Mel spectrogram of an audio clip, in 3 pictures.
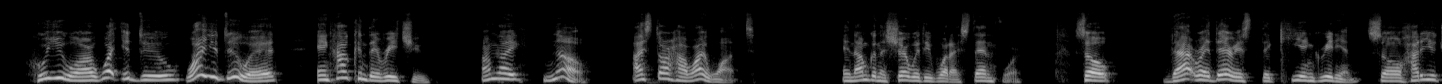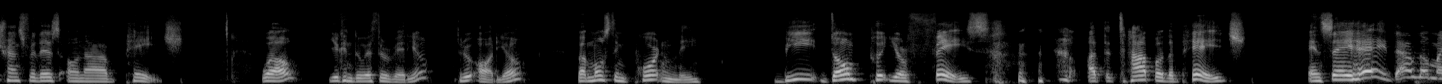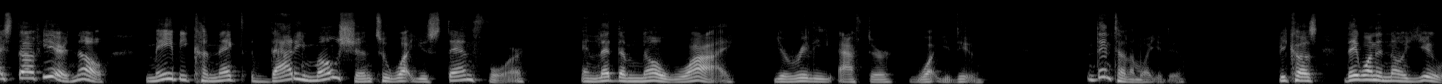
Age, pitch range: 40-59, 145-200 Hz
